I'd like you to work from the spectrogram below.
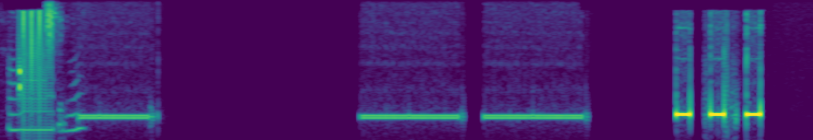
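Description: Telephone tones sound while a call is transferred: a quick burst of dialing beeps, then three long, steady mid-pitched tones with pauses between them, and finally three short beeps in a row, with no talking.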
